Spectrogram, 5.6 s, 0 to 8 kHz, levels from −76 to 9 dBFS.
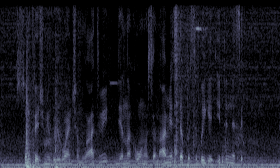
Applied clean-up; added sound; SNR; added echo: none; Bus / Engine; -3 dB; none.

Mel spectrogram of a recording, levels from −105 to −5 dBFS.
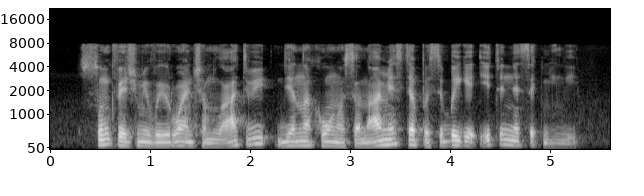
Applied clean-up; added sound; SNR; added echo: none; none; none; none.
